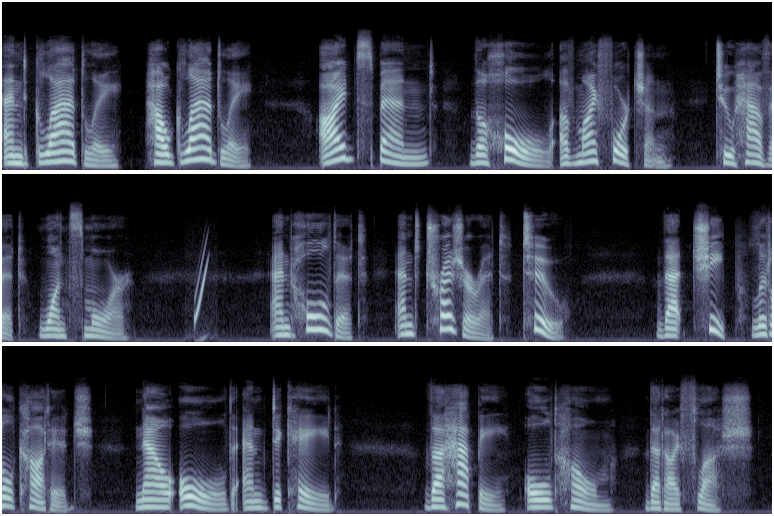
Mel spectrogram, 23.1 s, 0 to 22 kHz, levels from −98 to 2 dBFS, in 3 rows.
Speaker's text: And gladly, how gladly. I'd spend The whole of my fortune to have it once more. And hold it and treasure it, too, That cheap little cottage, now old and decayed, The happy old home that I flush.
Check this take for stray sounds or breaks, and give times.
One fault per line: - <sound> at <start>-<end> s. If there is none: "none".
- chirp at 9.6-9.8 s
